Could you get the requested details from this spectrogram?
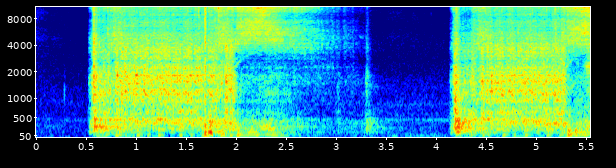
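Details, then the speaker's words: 1947 Farmall Cub tractor engine, after swapping back to the old distributor cap: two bursts of the engine catching and chugging unevenly before fading; the cap swap got it running, and it still needs valve and carburetor work. "Well, it's chugging. It's a It's a better result."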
